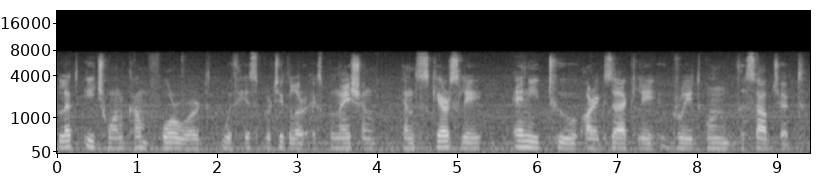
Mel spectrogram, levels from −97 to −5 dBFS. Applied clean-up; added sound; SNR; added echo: none; Mechanical fan; 14 dB; none.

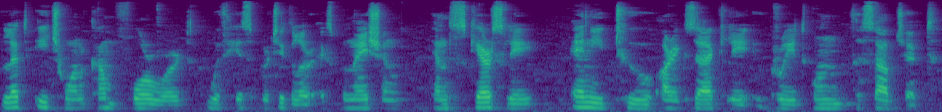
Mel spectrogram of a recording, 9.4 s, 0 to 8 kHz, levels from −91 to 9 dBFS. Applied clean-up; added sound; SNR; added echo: classical method log-MMSE.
